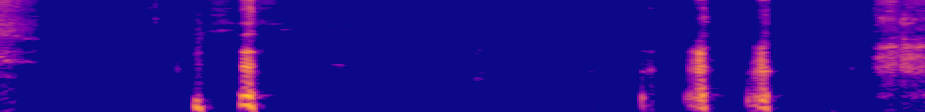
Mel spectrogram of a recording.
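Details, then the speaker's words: Dog sleeping in a quiet room near dinner time: short, low snorting bursts in pairs; snoring. "Copper's over there snoring. I don't know if you can hear him. He's over there."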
